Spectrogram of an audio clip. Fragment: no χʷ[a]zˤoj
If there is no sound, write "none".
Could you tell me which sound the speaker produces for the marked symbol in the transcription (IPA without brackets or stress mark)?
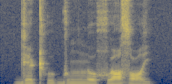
a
